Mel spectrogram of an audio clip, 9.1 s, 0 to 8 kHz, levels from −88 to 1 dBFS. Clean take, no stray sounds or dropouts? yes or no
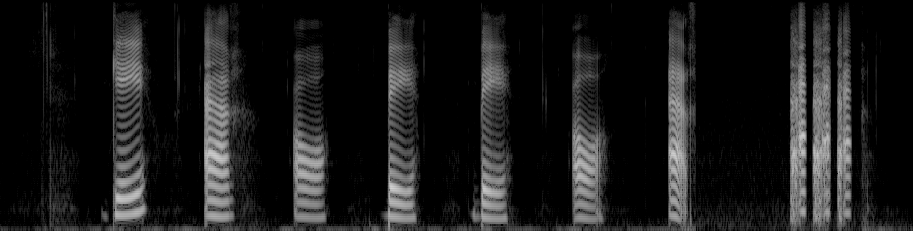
no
